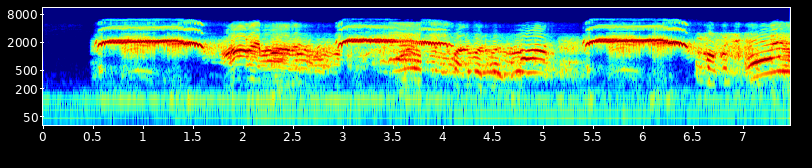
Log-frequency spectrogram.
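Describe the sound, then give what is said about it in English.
A dense, loud chorus of wailing and screaming voices with high-pitched crying of infants cutting through, rising in three long surges that overlap and barely pause, chaotic; refugees during the fall of Seoul, Korea. “Your ear is tuned to Korea and the fall of a city, to the dissonant sounds of an MP's whistle and sobbing infants.”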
